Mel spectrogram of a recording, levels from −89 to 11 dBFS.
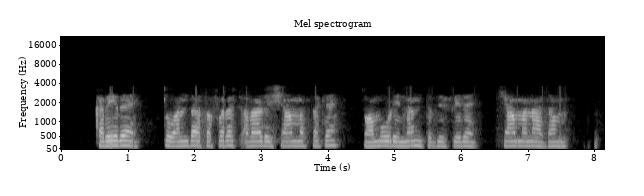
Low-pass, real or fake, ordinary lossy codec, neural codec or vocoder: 3.6 kHz; real; AAC, 24 kbps; none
